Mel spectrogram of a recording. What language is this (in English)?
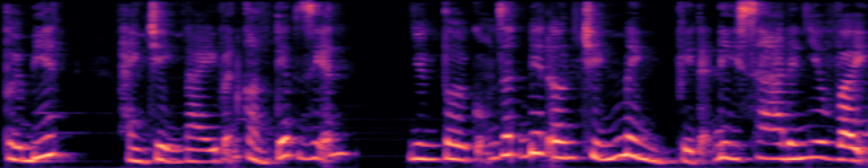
Vietnamese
